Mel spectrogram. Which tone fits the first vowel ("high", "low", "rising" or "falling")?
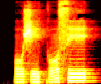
low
